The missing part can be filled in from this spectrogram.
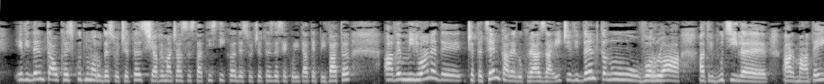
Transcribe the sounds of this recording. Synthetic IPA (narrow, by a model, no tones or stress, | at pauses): e̞vid̪e̞nt̪awkɾe̞skut̪numəɾud̪e̞so̞t͡ʃie̞t̪ət̪sʲʃiave̞mat͡ʃast̪əst̪at̪ist̪ikəd̪e̞so̞t͡ʃie̞t̪ət̪sʲd̪e̞se̞kuɾit̪at̪e̞pɾivat̪əave̞mːilioane̞d̪e̞t͡ʃe̞t̪ət̪se̞nʲkaɾe̞lukɾeazəait͡ʃʲe̞vid̪e̞nt̪kənuvo̞rlwaat̪ɾibut̪siːle̞armat̪e̞j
